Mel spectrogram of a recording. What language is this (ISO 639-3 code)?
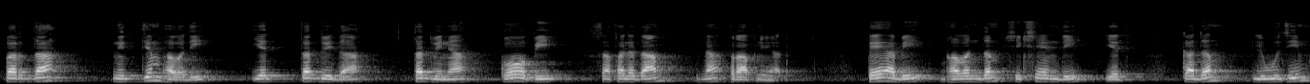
san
